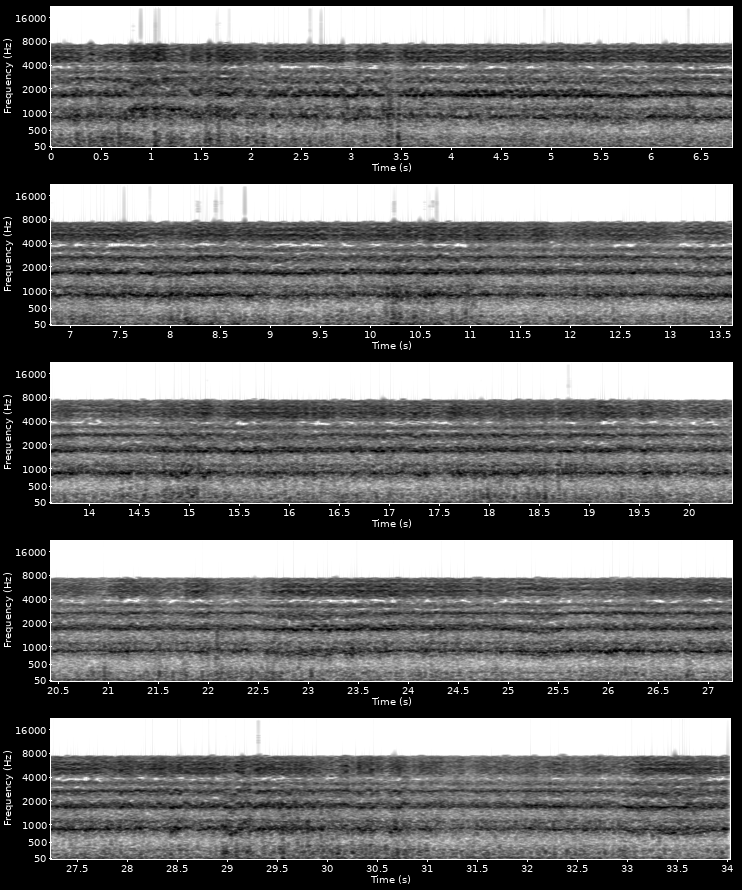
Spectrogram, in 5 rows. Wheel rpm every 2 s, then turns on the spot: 250, 210, 200, 220, 230, 240, 230, 230, 230, 230, 230, 220, 230, 230, 230, 230, 230.
none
